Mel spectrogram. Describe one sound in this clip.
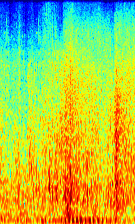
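Water splashes heavily as something plunges in.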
